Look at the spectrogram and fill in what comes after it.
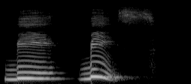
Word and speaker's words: vivís: Jede Silbe, die einen Akzent trägt, musst du betonen. Das heißt, du betonst hier bei habláis das Eis. Du betonst aprendéis. Du betonst vivís. Wichtig, dass du die Silbe mit Akzent betonst.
